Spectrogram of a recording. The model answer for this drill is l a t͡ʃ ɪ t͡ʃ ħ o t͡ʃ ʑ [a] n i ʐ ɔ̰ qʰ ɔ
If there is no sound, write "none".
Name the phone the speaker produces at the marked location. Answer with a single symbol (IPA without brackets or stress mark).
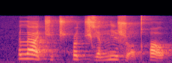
a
